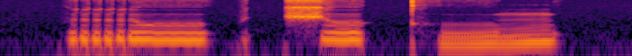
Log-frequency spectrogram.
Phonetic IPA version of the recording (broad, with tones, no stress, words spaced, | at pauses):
ru˦ | t͡ʃʊ˦ kʰu˨˦m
